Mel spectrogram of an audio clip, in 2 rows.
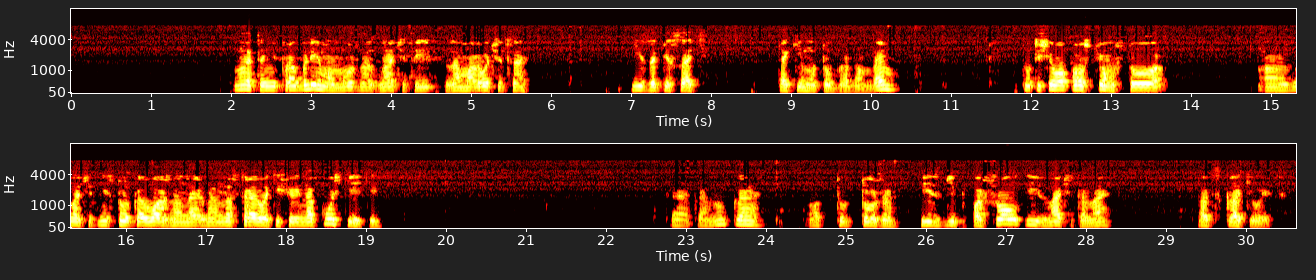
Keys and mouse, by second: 2.4-4.4 middle drag, 5.4 r, 6.8 g, 8.6-10.4 middle drag, 10.7 middle click, 11.8 r, 13.6 g, 15.3-16.5 middle drag, 20.2-22.7 drag, 23.1-24.2 middle drag, 25.5 click, 26.8 click, 28.0 g, 30.1 r.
